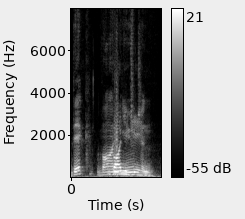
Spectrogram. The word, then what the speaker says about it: Dick Voneugen: You just learned how to pronounce his name, Dick Voneugen.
